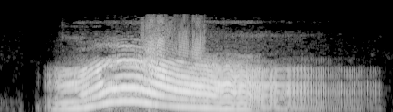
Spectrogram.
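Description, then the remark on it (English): A single long, drawn-out, dissatisfied cat meow, rising then sagging in pitch with a wavering, complaining tone, loud, lasting a few seconds and trailing off at the end. “Okay, then we have the dissatisfied meow.”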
